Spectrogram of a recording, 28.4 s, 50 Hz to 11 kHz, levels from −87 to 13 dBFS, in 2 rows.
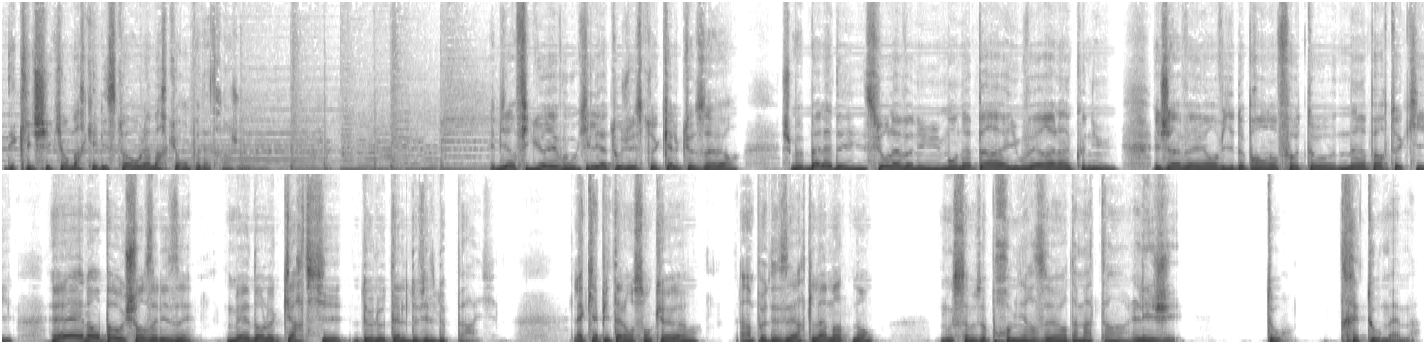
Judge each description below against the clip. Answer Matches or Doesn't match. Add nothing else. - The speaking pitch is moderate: Doesn't match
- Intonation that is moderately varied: Doesn't match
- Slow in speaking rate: Doesn't match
